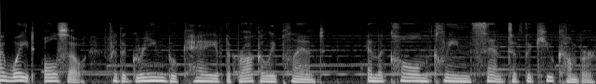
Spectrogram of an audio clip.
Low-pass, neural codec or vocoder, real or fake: 7.2 kHz; none; real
